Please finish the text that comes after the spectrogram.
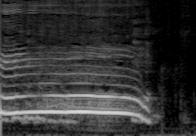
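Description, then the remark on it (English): A human voice imitates a wolf howling in pain, crying "Ow!": one loud, sustained cry held steady for over a second before sliding down in pitch and cutting off, with nothing else around it. “And the wolf went, "Ow!"”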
